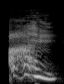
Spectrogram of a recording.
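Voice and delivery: high yelp, pinched; short high ouch; sharp cry of pain. A narrator's reading. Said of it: "krzyknęła głośno Tania".

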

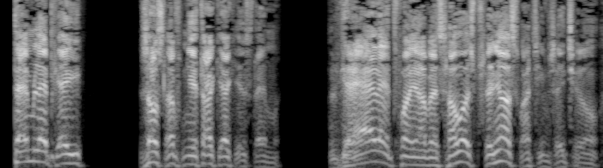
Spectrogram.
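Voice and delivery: curt Scrooge. Acted. Scrooge brushes nephew off.

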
